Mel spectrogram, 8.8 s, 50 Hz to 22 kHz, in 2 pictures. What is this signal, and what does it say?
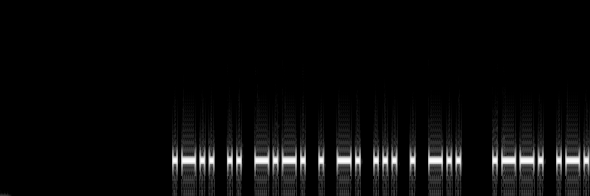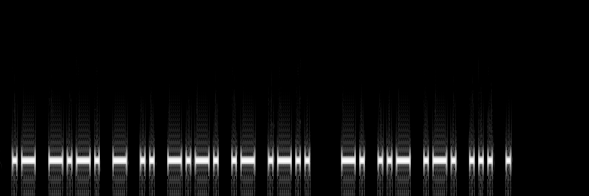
Morse code, heard as a keyed tone, about 36 wpm, 700 Hz. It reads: LICENSED PRACTICAL NURSE
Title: Practice QSO - Exchange 3 - More Info - 35wpm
